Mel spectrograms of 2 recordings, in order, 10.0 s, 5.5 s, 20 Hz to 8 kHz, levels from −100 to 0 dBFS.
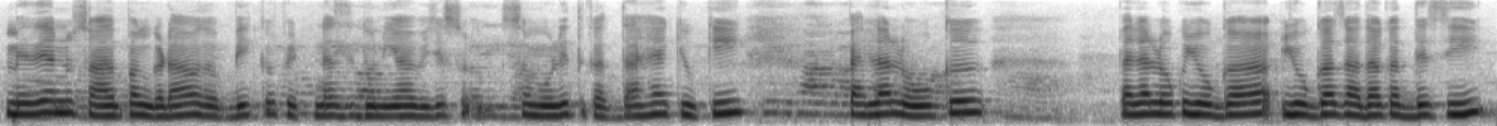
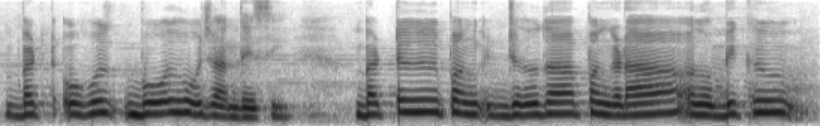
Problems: continuous background conversations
